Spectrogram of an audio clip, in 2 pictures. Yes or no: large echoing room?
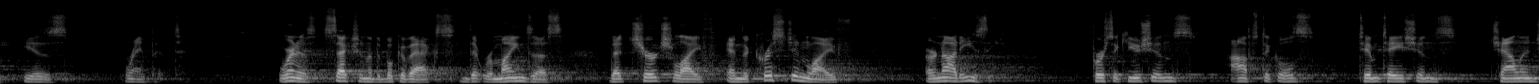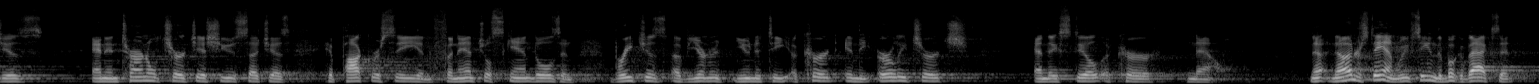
yes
